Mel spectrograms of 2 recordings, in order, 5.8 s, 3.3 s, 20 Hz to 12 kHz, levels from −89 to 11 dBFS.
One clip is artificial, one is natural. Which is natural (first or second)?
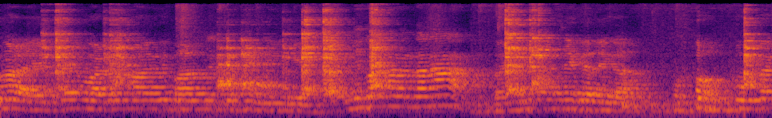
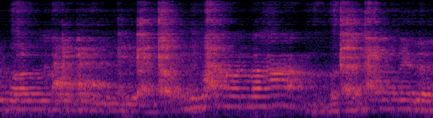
first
